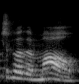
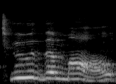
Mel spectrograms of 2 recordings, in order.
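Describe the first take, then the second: First: The word 'to' is reduced to a weak sound. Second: The word 'to' is said with its full vowel. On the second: "instead of"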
